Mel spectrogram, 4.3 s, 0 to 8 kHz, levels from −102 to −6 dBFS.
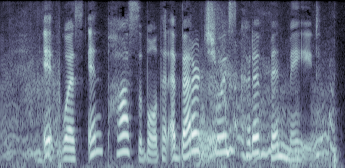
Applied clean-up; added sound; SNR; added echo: none; Zipper (clothing); 10 dB; none.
